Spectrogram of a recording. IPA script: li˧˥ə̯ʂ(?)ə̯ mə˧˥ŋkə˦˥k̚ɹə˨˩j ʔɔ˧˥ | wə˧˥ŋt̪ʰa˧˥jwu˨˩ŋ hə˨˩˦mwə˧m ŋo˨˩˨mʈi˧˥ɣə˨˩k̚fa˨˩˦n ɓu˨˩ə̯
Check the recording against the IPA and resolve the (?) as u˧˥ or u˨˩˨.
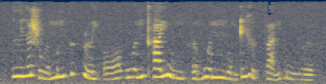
u˨˩˨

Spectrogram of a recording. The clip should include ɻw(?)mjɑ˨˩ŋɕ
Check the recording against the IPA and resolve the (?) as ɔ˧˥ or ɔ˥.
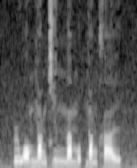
ɔ˧˥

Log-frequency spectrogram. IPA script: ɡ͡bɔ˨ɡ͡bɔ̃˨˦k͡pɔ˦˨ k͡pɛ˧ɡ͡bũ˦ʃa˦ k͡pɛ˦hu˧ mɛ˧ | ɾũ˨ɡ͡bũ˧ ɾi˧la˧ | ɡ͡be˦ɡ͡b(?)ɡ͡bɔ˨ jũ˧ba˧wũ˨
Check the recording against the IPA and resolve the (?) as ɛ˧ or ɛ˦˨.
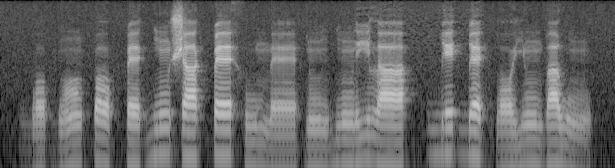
ɛ˦˨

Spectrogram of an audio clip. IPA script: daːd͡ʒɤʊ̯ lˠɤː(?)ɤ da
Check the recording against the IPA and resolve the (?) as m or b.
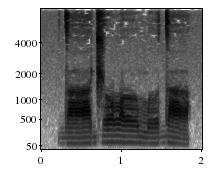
m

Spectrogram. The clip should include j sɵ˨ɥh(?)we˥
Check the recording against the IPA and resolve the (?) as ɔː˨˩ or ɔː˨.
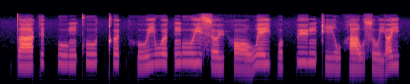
ɔː˨˩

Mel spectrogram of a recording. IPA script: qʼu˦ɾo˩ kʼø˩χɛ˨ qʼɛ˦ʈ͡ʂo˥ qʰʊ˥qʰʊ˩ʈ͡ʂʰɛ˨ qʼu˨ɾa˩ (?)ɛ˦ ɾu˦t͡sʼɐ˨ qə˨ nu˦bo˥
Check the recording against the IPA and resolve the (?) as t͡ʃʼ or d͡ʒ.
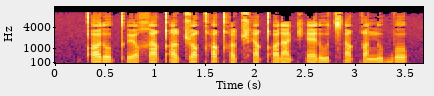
t͡ʃʼ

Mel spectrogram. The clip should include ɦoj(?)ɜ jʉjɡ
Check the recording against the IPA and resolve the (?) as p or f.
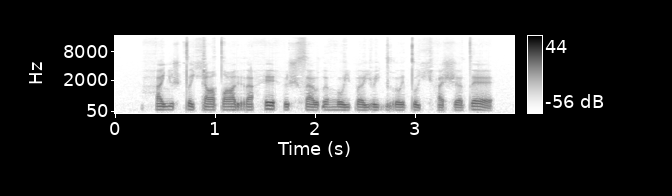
p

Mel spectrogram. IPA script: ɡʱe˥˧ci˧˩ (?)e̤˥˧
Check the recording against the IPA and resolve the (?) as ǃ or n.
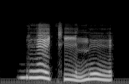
n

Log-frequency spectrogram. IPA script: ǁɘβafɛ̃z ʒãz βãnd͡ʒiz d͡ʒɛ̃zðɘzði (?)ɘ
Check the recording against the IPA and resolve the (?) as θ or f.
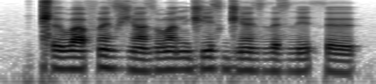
θ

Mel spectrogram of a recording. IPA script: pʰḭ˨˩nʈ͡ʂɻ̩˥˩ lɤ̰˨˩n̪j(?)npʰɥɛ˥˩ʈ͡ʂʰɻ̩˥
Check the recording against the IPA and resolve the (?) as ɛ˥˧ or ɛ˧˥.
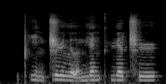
ɛ˥˧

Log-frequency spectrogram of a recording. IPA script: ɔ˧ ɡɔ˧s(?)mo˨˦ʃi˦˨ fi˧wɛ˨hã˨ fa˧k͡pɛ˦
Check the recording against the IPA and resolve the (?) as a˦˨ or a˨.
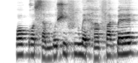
a˨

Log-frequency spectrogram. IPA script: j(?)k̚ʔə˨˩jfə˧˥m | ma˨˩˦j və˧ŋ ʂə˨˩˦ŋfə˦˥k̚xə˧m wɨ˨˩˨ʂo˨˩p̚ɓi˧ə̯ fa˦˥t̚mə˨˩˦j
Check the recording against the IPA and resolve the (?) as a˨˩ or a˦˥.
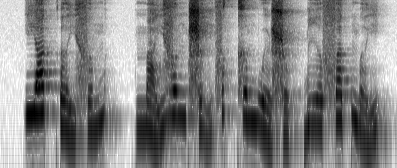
a˦˥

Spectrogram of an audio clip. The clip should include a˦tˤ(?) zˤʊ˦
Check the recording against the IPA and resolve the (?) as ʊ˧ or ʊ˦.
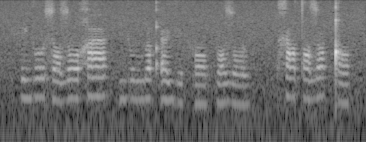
ʊ˧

